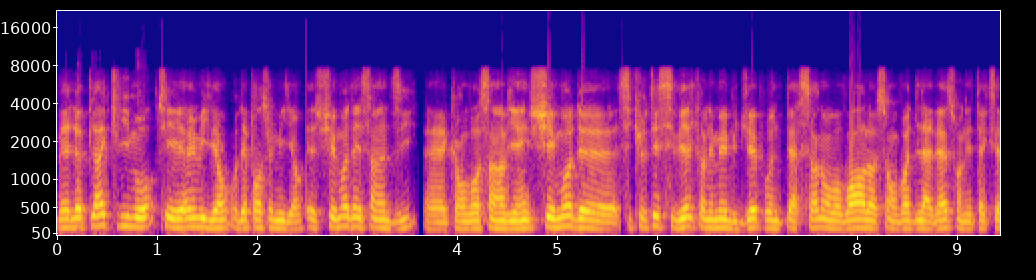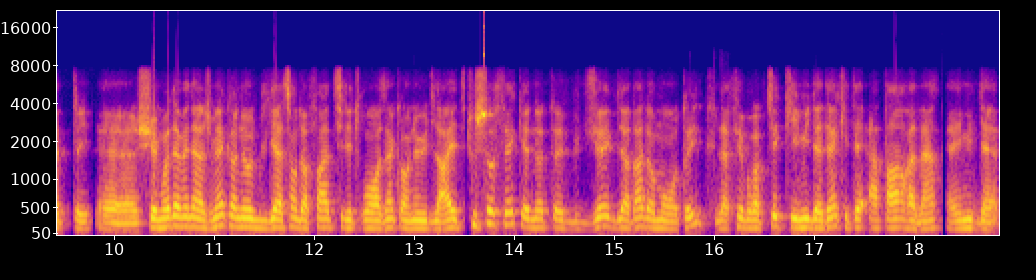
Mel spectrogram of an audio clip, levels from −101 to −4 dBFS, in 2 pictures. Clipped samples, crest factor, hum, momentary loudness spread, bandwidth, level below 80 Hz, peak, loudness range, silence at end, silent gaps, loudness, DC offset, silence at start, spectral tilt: under 0.1%; 14 dB; none; 8 LU; 11 kHz; -50 dBFS; 0 dBFS; 2 LU; 0 s; none; -15 LUFS; under 0.1%; 0 s; -6 dB/octave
